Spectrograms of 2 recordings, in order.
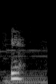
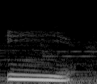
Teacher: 一个是短元音 a，你可以听出来它非常的轻松对吧， a 长元音 e，非常紧张 e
